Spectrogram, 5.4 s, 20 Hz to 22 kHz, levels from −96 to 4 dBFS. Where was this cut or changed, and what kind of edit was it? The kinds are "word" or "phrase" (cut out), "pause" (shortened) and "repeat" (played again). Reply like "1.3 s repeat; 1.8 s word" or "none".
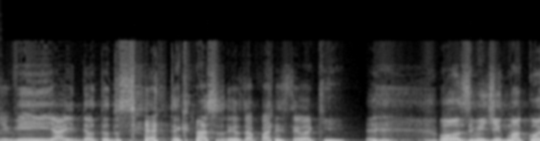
2.2 s word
